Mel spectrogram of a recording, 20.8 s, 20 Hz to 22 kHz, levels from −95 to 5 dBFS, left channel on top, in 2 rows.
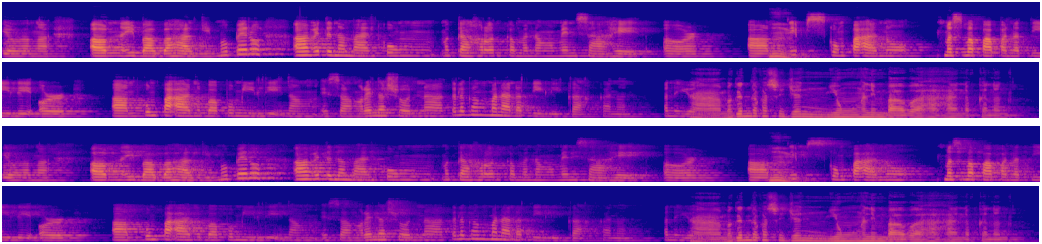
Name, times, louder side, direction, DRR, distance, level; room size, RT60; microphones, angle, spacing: voice 1, 0.0-7.0 7.5-9.0 9.3-11.0 11.5-16.7 17.0-17.4, left 4 dB, 80° left, 10 dB, 3.1 m, -37 dB
voice 2, 17.2-20.5, left 2 dB, 15° left, 12 dB, 1.9 m, -41 dB
29.5 x 27.0 x 7.4 m, 0.72 s
head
